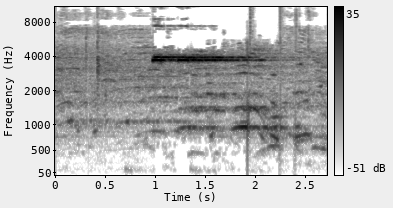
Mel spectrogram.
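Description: A referee's whistle blows a short shrill blast.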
